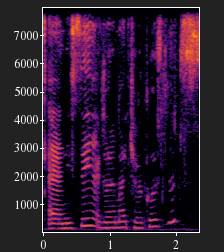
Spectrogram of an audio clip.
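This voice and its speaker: Somewhat breathy and dark, mellow in tone, a woman's voice moves at a fairly slow pace. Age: 70s. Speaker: beauty vlogger. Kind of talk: casual chat. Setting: live stream recording. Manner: chatty, informal.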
